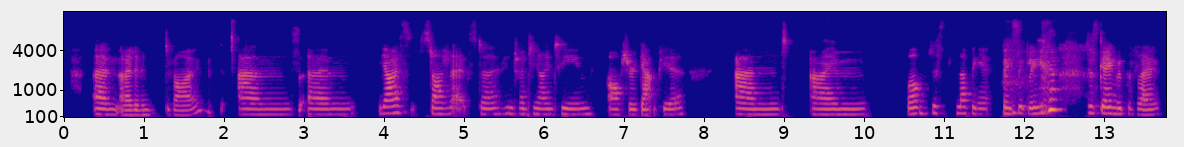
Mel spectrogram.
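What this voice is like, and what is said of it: British accent. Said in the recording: “sound so British”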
